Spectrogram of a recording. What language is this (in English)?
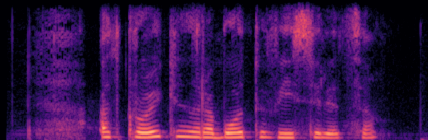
Russian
